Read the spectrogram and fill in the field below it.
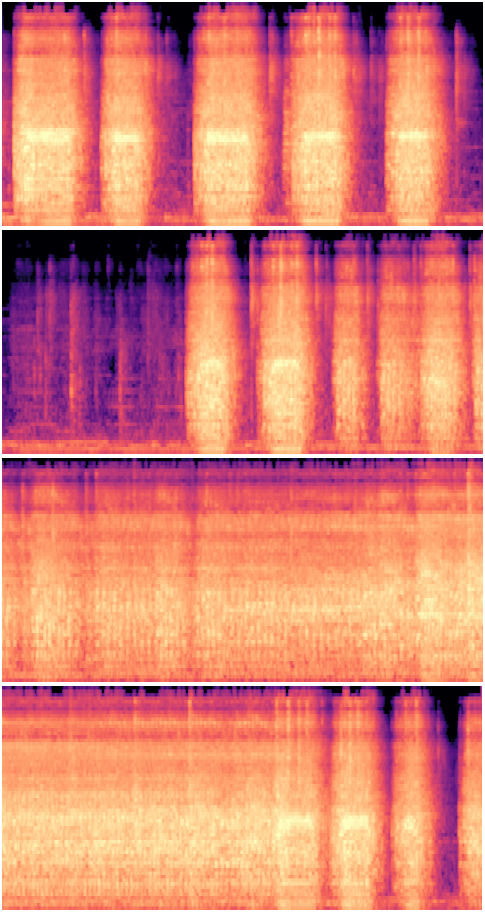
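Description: Homemade DIY paint shaker running in loud rhythmic bursts, a regular up-and-down pulsing that stops for a quiet pause, then restarts and settles into a longer continuous drone before a few final pulses.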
